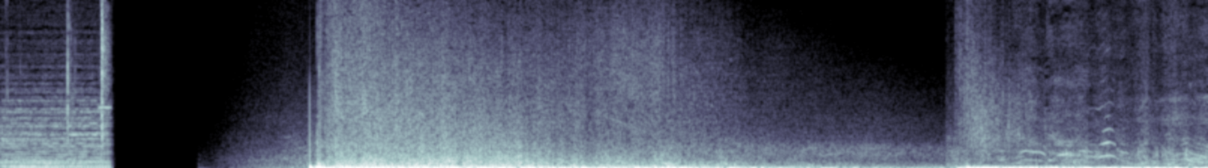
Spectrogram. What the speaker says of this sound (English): I will shoot the bomb.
